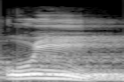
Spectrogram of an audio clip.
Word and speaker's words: 의: আজকে আমরা 1 মিনিটে কোরিয়ান বানানের উচ্চারণ শিখি। আজকে আমরা শিখব উই, মানে রস্যৌ হস্যই উই।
